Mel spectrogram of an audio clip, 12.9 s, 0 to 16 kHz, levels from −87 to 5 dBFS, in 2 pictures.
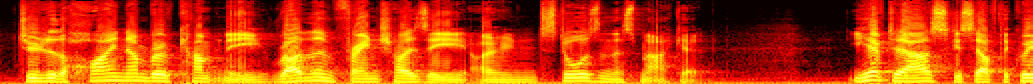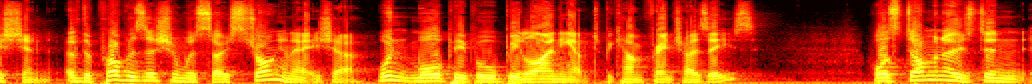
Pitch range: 105-135 Hz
